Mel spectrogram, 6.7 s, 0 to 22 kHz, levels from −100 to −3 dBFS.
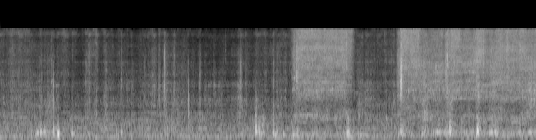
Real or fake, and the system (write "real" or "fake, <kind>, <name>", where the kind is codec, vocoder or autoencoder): fake, codec, SNAC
